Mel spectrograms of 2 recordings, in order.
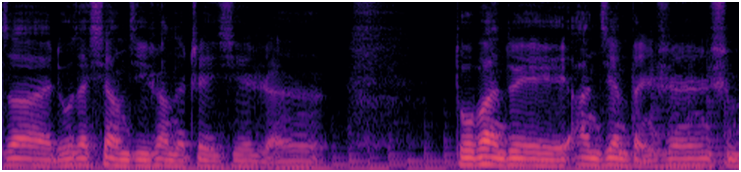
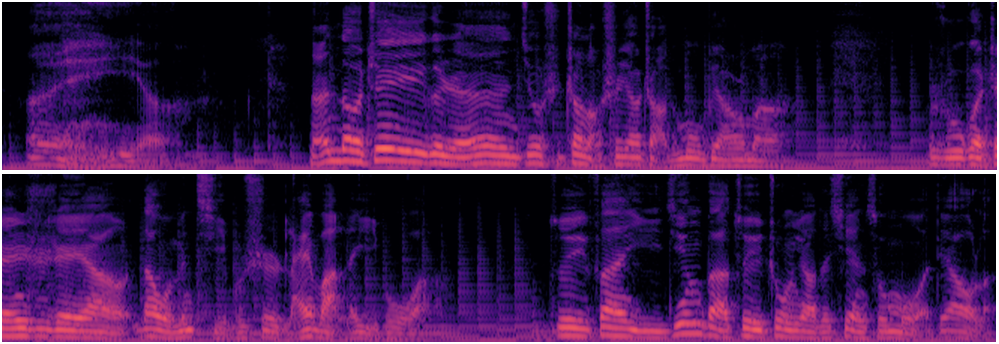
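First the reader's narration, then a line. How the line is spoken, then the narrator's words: Annoyed sigh. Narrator (Chinese): 颇有些懊恼地叹道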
